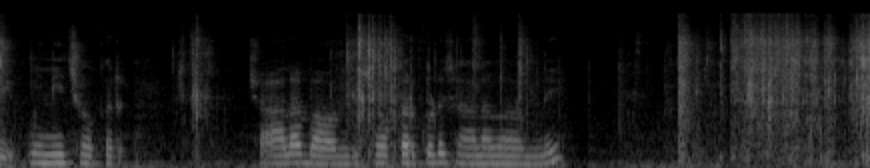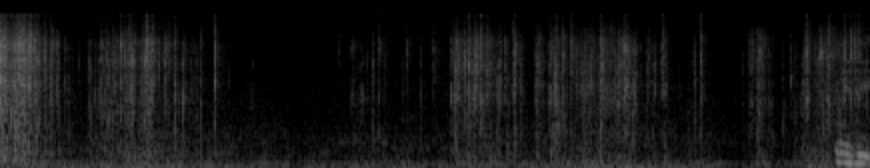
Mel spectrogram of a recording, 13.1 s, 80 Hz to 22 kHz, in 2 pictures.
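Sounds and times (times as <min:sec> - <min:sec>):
packaging crinkling: 0:01.3 - 0:01.6, 0:02.5 - 0:04.0, 0:04.6 - 0:08.2, 0:09.1 - 0:13.0.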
